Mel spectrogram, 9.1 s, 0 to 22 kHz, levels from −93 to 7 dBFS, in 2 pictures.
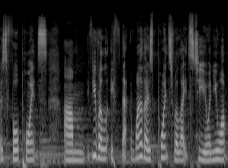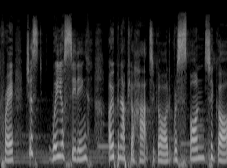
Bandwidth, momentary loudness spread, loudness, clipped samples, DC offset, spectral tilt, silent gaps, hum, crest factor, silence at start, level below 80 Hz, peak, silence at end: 16 kHz; 6 LU; -31 LUFS; under 0.1%; under 0.1%; -3.5 dB/octave; none; none; 18 dB; 0 s; -56 dBFS; -14 dBFS; 0 s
